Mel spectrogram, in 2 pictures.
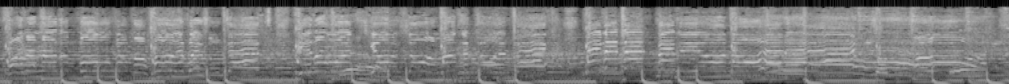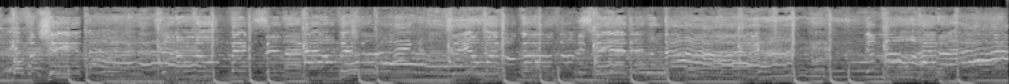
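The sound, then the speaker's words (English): A loud hip-hop R&B beat from a collaboration song by two singers plays continuously, with punchy kick drums and a steady rhythm under layered melodic synths, filling the whole stretch without any talking over it. “Cheap back sounds great. I love when the beat comes in.”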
